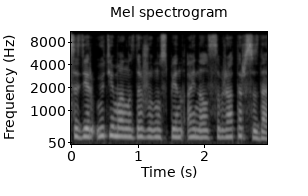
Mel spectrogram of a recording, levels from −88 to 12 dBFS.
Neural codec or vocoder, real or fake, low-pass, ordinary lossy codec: none; real; 9.9 kHz; none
